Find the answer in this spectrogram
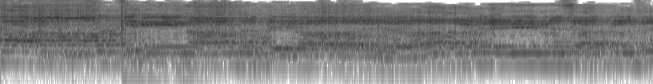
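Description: Male voices singing a Gurbani hymn in kirtan style, in long held, gliding lines over a steady sustained note underneath.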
